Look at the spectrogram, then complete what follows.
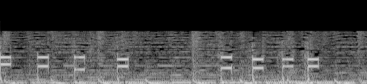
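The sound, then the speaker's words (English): A rapid series of telephone keypad tones, about eight or nine short beeps in two quick clusters, dialed over a steady, thumping low background. “Dial tone?”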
